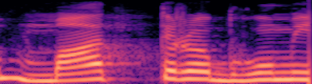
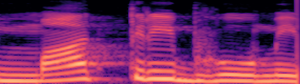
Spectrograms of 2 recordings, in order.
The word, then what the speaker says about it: मातृभूमि: गर्व है देखिए बच्चों मात्रभूमि नहीं बोलेंगे मात्रभूमि ठीक है हिंदी में उच्चारण जैसा होता है वर्तनी भी वैसी ही होती है कवि को अपनी मातृभूमि पर गर्व है क्योंकि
